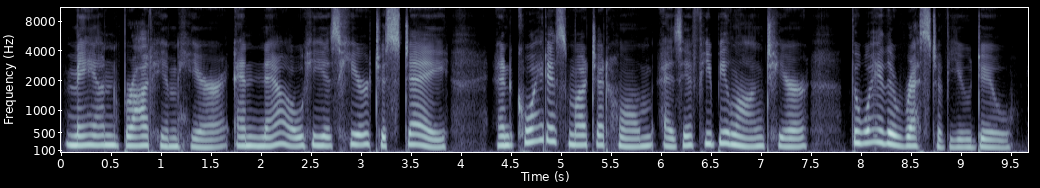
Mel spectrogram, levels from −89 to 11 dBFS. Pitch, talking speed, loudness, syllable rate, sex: 210 Hz, 180 wpm, -18 LUFS, 4.2 syllables/s, female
